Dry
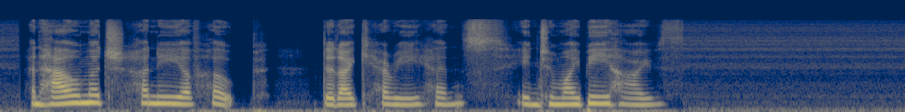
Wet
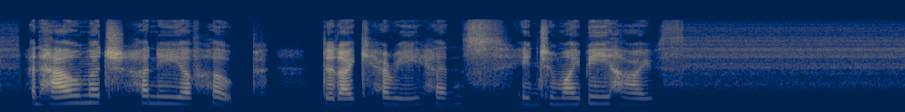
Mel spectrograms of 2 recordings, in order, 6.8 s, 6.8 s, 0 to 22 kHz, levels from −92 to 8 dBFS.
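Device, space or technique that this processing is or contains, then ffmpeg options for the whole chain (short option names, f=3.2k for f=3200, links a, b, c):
headphones lying on a table: -af "highpass=f=1.1k:w=0.5412,highpass=f=1.1k:w=1.3066,equalizer=f=3.6k:t=o:w=0.52:g=12,volume=-4dB"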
